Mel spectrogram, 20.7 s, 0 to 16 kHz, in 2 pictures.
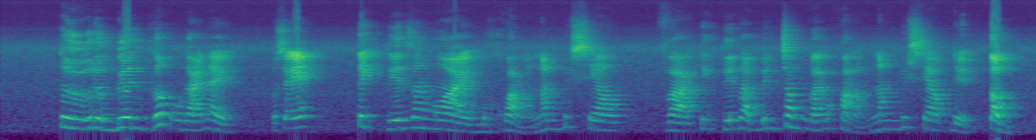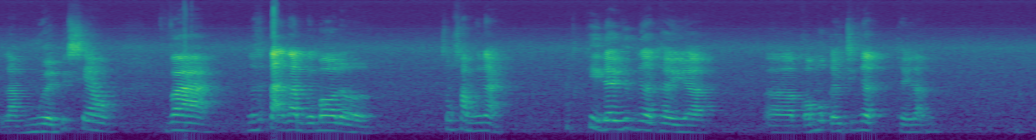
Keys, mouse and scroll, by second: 20.0 click.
